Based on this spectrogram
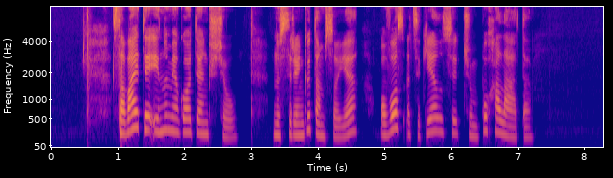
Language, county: Lithuanian, Vilnius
